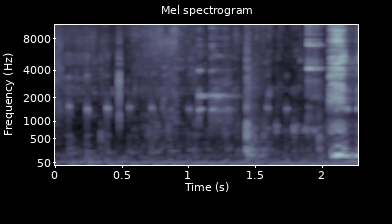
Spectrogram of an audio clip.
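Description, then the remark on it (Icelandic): Glasses clink together in a toast, one bright ringing chime near the end, after soft liquid-like rustling and small clatter. “Skál fyrir ykkur.”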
